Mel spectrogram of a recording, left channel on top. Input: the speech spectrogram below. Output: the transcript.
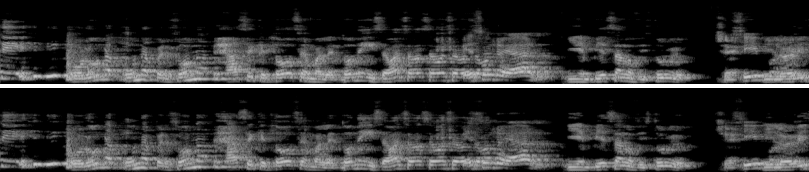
por una persona, hace que todos se envalentonen y se van. Eso es real. Y empiezan los disturbios. Sí, y lo he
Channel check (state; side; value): normal; both; correlation 0.56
